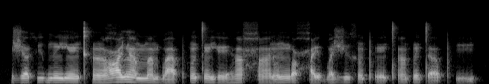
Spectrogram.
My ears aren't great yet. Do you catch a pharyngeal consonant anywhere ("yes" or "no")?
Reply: yes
